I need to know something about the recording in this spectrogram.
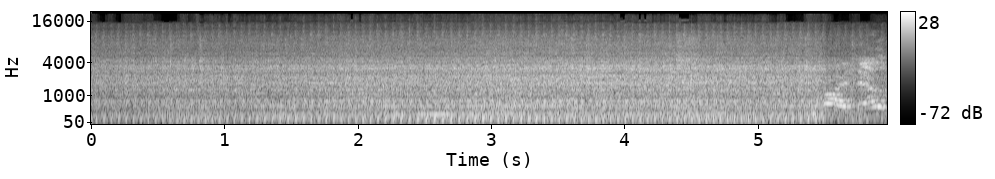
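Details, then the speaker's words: Scooter's first start after prep and oil change, fresh premium fuel, not revved hard: small engine fires at a quick, even putter, picking up smoothly without misses as it catches and settles into a run. "You can hear it getting a little bit closer because that fuel, like I said, is going through the lines. Getting there."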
